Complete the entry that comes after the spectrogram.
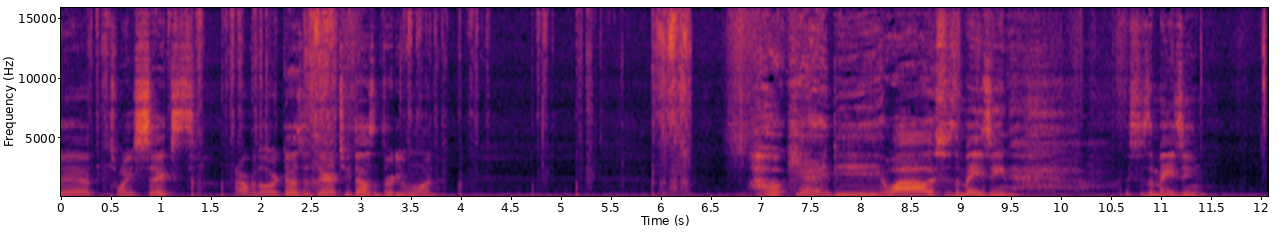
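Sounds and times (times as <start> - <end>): pencil scratching on paper: 0.2 - 6.4.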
